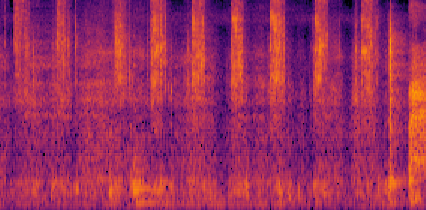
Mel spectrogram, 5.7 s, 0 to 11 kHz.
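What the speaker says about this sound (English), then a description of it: "Just kind of pull on them as you're ratcheting." A hand ratchet clicks in quick repeated strokes while backing out bolts on a Kubota 900 RTV engine during engine removal. The pawl's sharp, steady ticking is close and clear, with no talk over it.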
